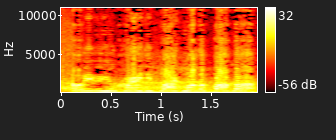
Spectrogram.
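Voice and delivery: startled yell. Real, not acted. Attacked by a monster in game.

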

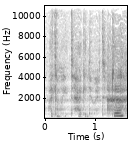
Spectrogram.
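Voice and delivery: hushed whisper to herself; breathy self-pep whisper. Real, not acted. Whispers to self about hunger.

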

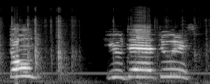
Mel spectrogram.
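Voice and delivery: loud high warning shout. Real, not acted. Player warning the ghost off, high loud shout. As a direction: yell it like a desperate threat.

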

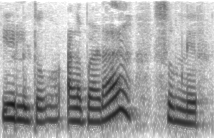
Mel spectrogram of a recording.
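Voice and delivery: put-on gently calm the crying girl down; soft consoling. Aunt hushes her crying niece, soft and soothing.

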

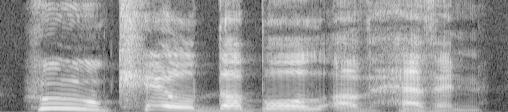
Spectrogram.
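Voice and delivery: loud, slow, drawn-out call. A narrator's reading. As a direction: call it out to a crowd, stretching the words. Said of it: "he called out".

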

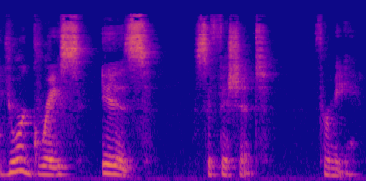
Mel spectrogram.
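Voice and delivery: drawn-out, insistent "is"; stress on IS. Shown as a demonstration. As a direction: stretch and hit "is", then ease off. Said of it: "I want you to emphasize each word".

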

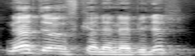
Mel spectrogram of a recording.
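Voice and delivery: ordinary talk

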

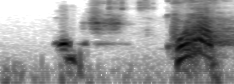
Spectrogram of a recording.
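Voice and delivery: sudden high "oh, crap"; surprised. Real, not acted. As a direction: caught off guard, alarmed. Realizing taping day is now.

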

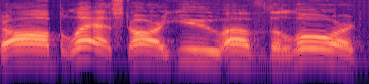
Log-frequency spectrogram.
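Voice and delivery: high, slow, gushing flattery; buttering up. Acted. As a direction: lay the flattery on thick. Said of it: "really trying to butter the prophet up".

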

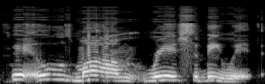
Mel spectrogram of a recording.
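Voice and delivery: slow, laughing through the words; amused laughter at the soap plot. Real, not acted. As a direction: giggle as you say it.

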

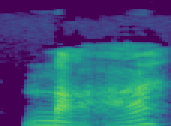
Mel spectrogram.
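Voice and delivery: "ma" softly dipped, then rising; falling-rising tone. Shown as a demonstration. Teacher gives the correct answer, "ma" in falling-rising tone. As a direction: let "ma" fall low and curl back up. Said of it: "falling rising tone".

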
